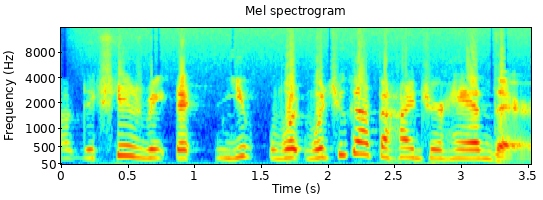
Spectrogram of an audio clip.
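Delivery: put-on halting, suspicious, high old lady librarian voice. Retelling how an old librarian stopped someone sneaking candy: imitating an old librarian lady. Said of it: "it's this old librarian fuck, and she's just like".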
